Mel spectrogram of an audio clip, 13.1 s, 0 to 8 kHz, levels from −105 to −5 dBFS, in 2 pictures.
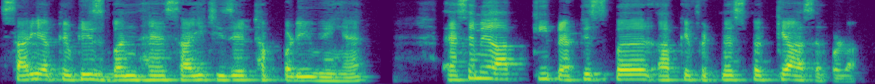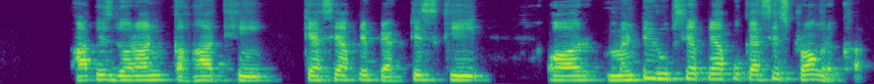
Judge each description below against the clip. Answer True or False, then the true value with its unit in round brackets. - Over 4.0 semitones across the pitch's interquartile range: False (2.7 semitones)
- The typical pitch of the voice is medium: True (160 Hz)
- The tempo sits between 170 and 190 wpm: True (185 wpm)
